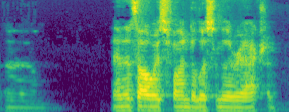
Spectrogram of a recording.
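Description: A man's voice: low-pitched, completely flat delivery, fairly quick. A young man co-hosting a podcast in casual conversation. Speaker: podcast co-host.

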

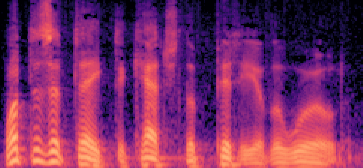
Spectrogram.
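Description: Casting: driven radio editor-narrator, low voice, serious and candid, close dry sound. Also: male voice, wildly swooping pitch, brisk, no room sound, exaggerated voice. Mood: grave, dramatic. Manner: off-the-cuff asides, then grave dramatic delivery. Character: driven, candid newsman recording a solemn documentary narration. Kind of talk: 1950s radio drama narration. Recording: dry, dull old radio recording.

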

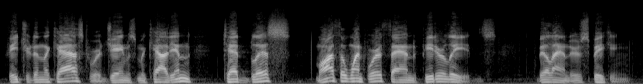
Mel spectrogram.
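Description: A man reading scripted credits and promos as a polished, measured 1950s radio announcer. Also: on the low side, big pitch swings. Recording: vintage radio broadcast over loud music.

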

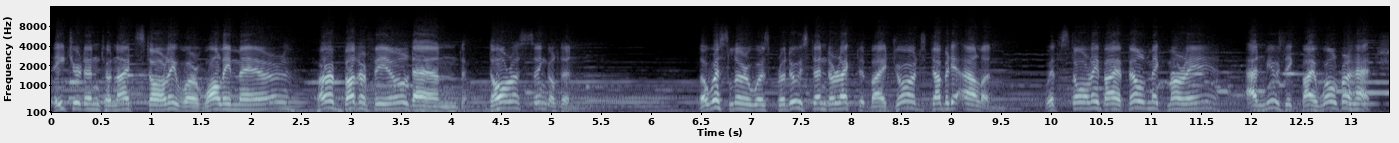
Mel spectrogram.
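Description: An American man announcing in a formal, polished, scripted 1940s radio style. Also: high voice. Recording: muffled vintage radio recording. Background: music.

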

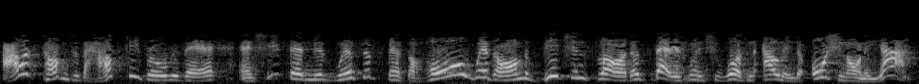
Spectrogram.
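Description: An actress playing a cheerful, teasing, loyal housekeeper with folksy talk in a vintage radio comedy. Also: female voice, fairly high pitch, very animated, a little fast, hardly any pauses, slightly rough. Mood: gossipy. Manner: folksy, colloquial, exclamatory. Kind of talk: 1940s-50s radio comedy acting. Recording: tinny, noisy vintage radio recording.

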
